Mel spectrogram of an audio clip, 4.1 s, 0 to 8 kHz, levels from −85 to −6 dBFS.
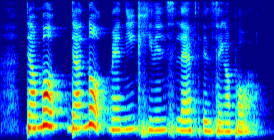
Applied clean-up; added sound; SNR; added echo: none; none; none; reverberation time 0.4 s.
